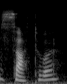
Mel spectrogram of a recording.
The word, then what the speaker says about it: Sattva: you teach sativa yoga satwa satwa satwa sa t t VA but the V is pronounced as a w of course it is right okay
